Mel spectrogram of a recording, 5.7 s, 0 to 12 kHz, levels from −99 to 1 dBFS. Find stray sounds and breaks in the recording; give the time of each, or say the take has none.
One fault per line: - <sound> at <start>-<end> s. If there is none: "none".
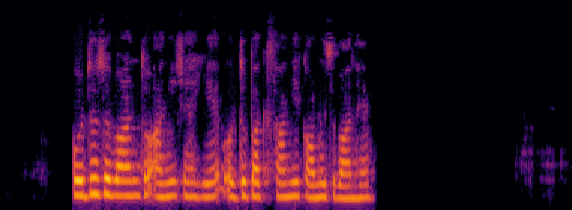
none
